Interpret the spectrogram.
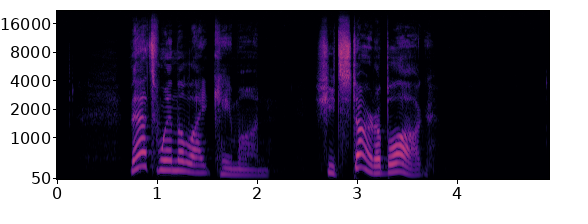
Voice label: Mechanic Shop Femme VO Scratch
